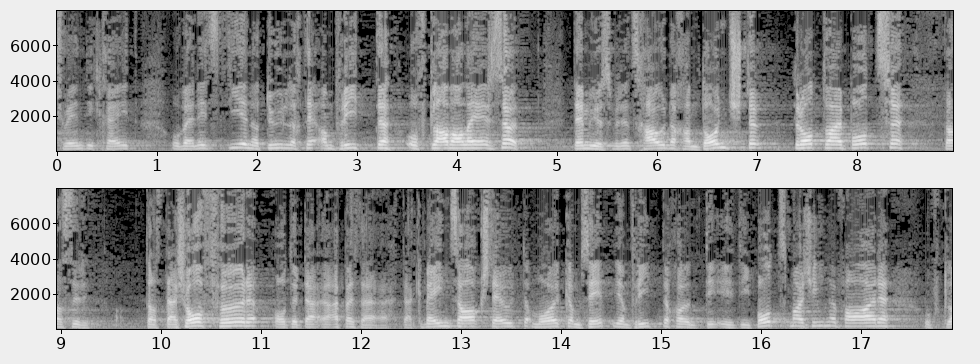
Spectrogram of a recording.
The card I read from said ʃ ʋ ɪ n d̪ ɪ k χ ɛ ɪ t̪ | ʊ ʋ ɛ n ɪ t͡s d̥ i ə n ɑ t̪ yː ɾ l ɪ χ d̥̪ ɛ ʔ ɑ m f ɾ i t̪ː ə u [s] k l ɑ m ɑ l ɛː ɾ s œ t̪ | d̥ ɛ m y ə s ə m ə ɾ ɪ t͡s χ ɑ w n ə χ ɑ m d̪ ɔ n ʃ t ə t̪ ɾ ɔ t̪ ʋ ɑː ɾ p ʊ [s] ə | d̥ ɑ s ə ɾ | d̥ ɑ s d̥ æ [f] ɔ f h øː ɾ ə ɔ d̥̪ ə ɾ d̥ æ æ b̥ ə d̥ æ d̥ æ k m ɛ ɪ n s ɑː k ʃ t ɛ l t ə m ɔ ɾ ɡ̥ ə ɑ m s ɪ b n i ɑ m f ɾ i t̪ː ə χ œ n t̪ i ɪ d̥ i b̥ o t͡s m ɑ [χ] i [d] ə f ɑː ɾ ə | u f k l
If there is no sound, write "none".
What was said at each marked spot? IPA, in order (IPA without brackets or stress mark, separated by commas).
f, t͡s, ʃ, ʃ, n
